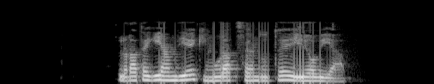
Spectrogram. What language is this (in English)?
Basque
